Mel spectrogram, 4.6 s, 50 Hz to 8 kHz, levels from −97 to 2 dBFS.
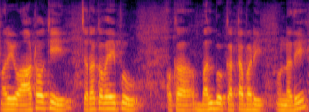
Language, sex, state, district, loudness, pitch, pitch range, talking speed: Telugu, male, Telangana, Mahabubabad, -16 LUFS, 140 Hz, 130-155 Hz, 115 wpm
